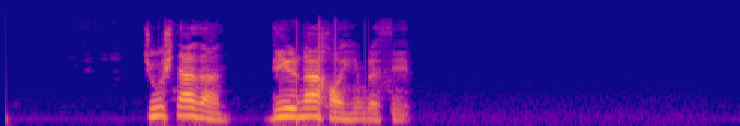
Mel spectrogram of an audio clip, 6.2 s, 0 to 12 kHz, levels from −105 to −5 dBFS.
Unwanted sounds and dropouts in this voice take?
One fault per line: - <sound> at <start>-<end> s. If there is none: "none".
none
